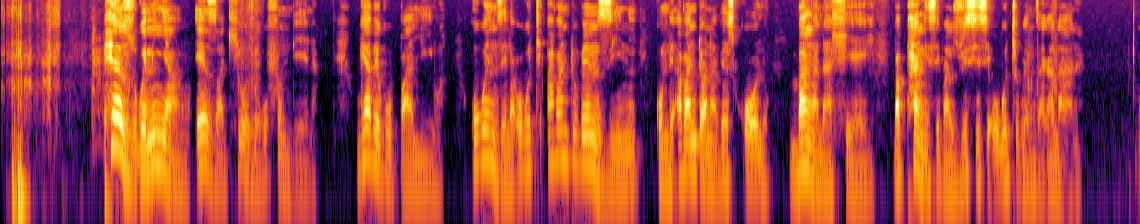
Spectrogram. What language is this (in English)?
North Ndebele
